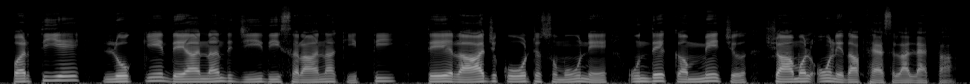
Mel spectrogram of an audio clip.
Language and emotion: Dogri, neutral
